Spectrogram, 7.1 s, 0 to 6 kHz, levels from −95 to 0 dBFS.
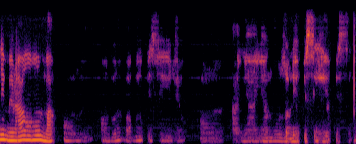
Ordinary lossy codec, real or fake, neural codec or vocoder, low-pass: none; fake; vocoder, 22.05 kHz, 80 mel bands, HiFi-GAN; 5.4 kHz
